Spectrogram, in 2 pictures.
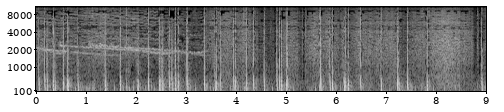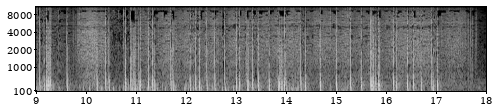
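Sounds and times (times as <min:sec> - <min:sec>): hissing crackle: 0:00.0 - 0:04.5
firecrackers banging: 0:00.0 - 0:06.4.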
